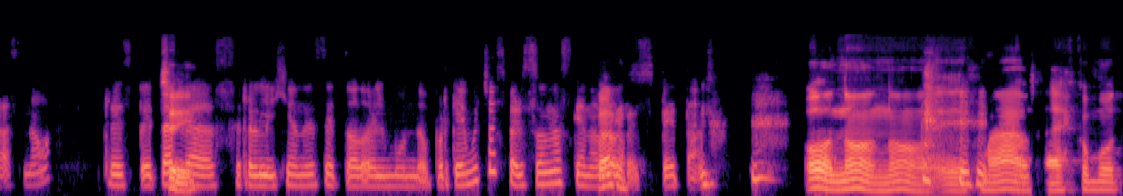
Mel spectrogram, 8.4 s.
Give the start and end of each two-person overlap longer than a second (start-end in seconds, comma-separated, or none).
none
